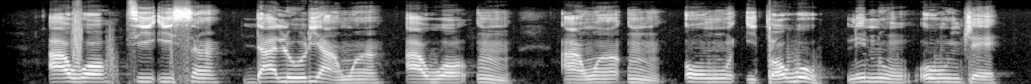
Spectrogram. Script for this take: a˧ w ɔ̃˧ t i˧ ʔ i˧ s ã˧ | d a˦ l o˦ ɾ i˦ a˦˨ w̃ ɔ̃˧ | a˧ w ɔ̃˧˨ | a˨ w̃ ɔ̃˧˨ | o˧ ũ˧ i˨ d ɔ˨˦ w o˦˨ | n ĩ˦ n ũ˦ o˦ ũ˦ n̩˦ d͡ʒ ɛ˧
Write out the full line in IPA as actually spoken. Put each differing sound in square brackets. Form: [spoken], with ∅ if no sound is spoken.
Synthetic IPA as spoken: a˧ w [ɔ˧] t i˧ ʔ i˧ s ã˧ | d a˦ l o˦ ɾ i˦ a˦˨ w̃ ɔ̃˧ | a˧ w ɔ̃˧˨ | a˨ w̃ ɔ̃˧˨ | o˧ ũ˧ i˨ [t] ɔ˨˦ w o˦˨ | n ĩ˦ n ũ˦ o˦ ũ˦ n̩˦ d͡ʒ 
